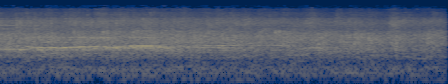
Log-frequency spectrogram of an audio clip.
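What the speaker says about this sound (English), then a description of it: "May I invite a round of applause for the newest graduates in town." A high school commencement crowd applauds the new graduates, a full sustained wash of clapping from a large audience that stays strong throughout and slowly eases off toward the end.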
